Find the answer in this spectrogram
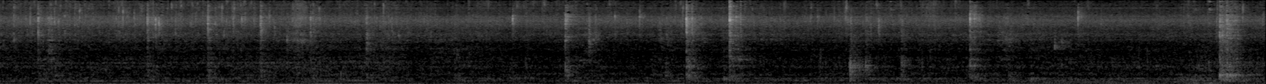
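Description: Egg cutlets deep-frying in oil in a steel kadhai: a steady sizzle with scattered small pops. A few sharp clinks of a metal slotted spoon against the pan as the cutlets are turned, the loudest near the end.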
